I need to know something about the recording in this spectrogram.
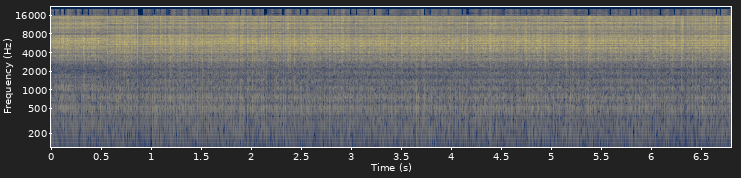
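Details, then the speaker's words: Gas-shielded flux-cored arc welding (FCAW-G) on oily coupons, less smoky than self-shielded. A soft, even frying hiss holds steady throughout with no sharp pops or spatter; a smooth, correctly set arc. "Yeah, sounds pretty nice. So you can hear kind of that soft arc."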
